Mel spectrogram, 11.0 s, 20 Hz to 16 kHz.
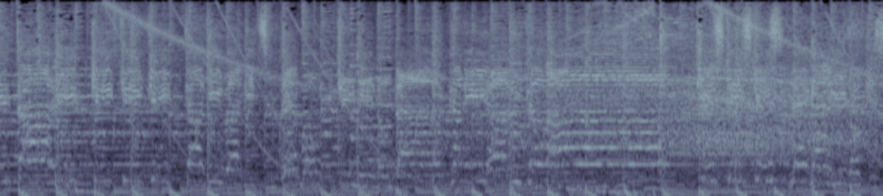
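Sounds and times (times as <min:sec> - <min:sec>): pop song with male vocal: 0:00.0 - 0:11.0.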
